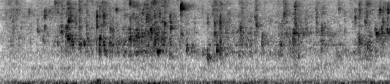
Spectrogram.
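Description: Water pours from a container onto chopped mango and banana for a mango-banana smoothie, a steady splashing, trickling stream that runs continuously at close range with no talking.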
